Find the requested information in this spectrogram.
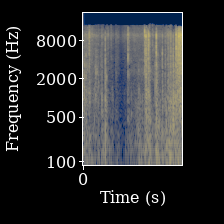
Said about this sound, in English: Rattle, rattle, crinkle paper, right? So they just, it was really cute. And of course, when you see them at the table and you see a bunch of crafting supplies, you know they're going to be making something or decorating something.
